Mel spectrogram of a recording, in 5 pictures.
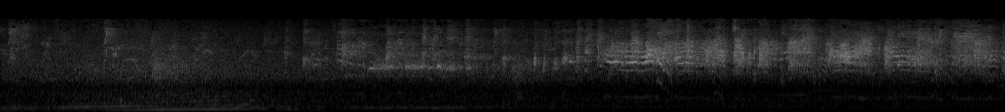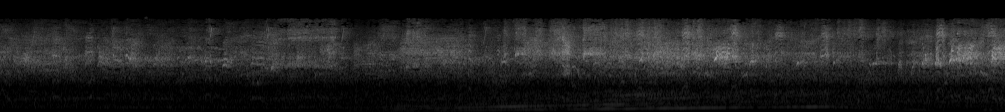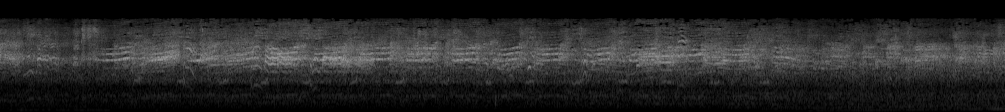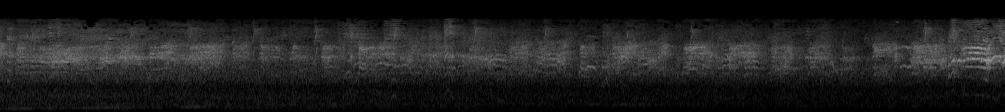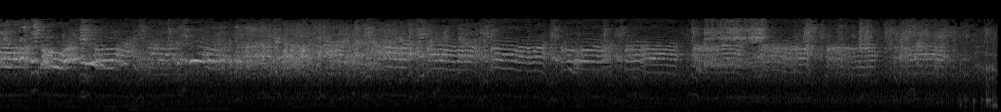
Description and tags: A tree full of bats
